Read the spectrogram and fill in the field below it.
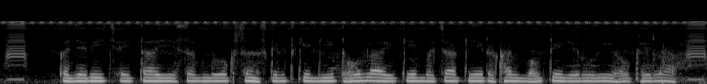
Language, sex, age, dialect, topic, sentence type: Bhojpuri, male, 36-40, Southern / Standard, agriculture, statement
